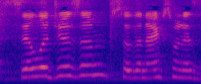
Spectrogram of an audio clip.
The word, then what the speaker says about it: syllogism: The second one, you pronounce that syllogism.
